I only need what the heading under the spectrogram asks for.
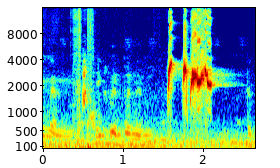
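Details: Caged red-whiskered bulbul showing off its song phrasing: a quiet start, then a loud burst of bright, rapid whistled notes that slur downward and end in a short trailing whistle. Faint low warbling sounds in the background.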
